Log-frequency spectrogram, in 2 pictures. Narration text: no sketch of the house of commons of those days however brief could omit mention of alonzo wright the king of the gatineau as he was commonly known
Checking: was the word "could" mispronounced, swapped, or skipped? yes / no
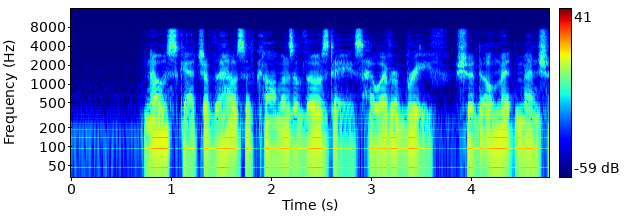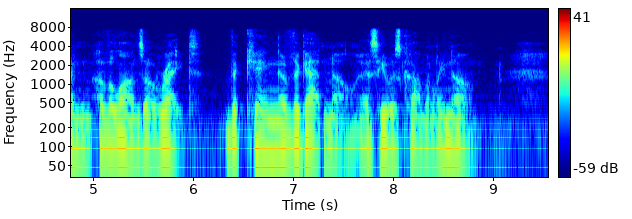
yes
